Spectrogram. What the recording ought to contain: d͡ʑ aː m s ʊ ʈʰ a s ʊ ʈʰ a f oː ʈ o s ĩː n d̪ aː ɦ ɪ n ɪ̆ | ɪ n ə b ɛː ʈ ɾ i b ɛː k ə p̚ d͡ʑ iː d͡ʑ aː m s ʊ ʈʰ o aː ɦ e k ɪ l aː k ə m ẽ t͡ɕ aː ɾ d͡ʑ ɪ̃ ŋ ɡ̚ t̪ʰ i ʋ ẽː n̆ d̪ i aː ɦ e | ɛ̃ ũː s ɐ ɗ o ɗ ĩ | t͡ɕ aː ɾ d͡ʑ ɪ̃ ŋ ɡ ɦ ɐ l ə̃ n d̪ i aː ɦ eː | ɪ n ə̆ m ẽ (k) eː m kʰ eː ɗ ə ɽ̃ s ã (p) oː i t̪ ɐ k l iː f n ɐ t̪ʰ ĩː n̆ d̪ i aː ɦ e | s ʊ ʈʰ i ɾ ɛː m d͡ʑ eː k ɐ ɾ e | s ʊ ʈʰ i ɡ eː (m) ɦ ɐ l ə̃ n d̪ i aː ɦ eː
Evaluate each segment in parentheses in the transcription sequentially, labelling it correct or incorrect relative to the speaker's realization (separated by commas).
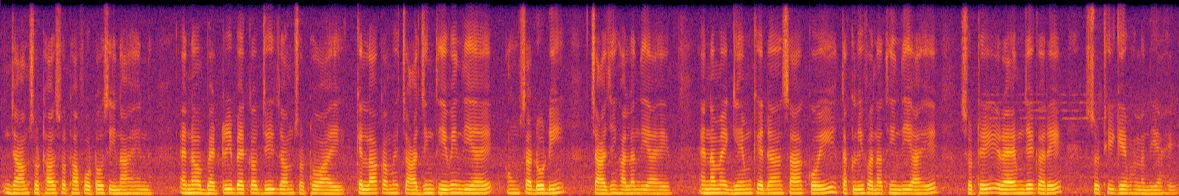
incorrect, incorrect, correct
